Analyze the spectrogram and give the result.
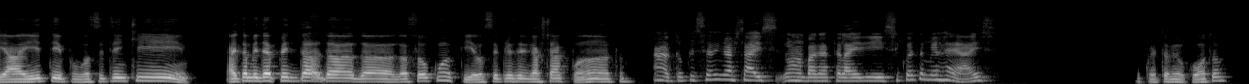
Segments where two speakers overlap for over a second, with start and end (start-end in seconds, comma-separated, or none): none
